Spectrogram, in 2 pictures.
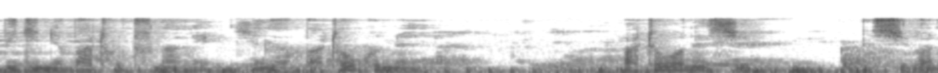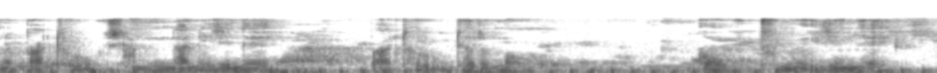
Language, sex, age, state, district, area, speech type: Bodo, male, 60+, Assam, Kokrajhar, urban, spontaneous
